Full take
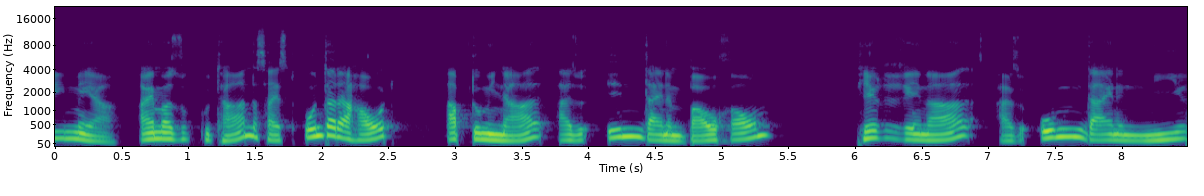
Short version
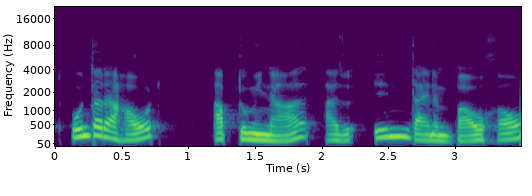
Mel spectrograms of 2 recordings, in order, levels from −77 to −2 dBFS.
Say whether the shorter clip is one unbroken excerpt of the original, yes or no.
yes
